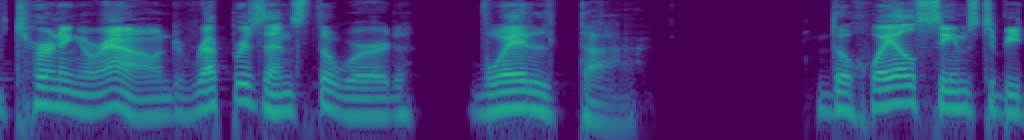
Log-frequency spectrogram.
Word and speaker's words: vuelta: or chase its tail the word vuelta with a stress on whale whale 'te means return but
